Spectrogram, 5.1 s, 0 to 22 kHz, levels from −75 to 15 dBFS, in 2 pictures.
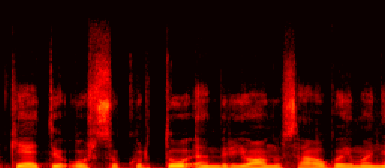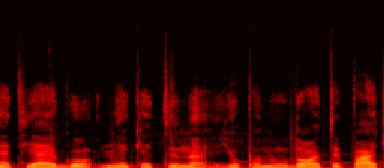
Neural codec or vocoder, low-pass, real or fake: vocoder, 44.1 kHz, 128 mel bands, Pupu-Vocoder; 19.8 kHz; fake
